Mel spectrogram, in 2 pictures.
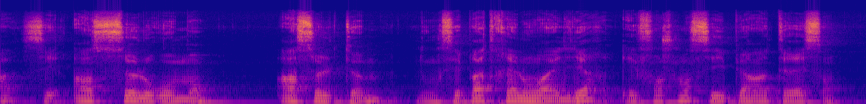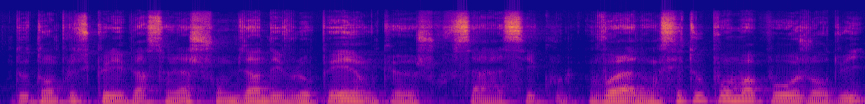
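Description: Speaking at a very fast pace, a man with a fairly low pitch and a dark, mellow, somewhat breathy tone uses ordinary pitch variation. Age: 20s. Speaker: podcast host. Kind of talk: solo monologue podcast. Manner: casual.

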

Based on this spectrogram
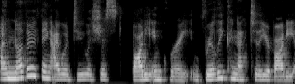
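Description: A woman with an American accent speaks at a fairly slow pace in an ordinary speaking voice, her pitch varying in an ordinary way. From Montana, US. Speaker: purpose coach. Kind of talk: interview conversation.

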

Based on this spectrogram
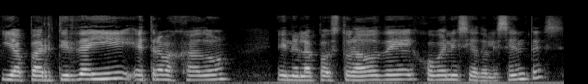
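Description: In an ordinary speaking voice, a woman talks at a moderate pace in a fairly high pitch, with fairly even intonation and very even loudness. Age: 30s. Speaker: podcast co-host. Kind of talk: casual chat; scripted narration.

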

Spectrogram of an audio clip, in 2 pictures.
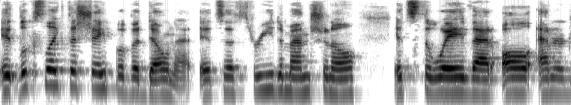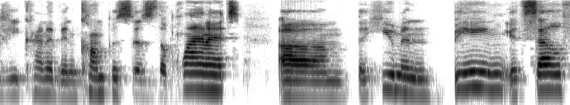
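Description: A woman speaks in an unremarkable speaking voice at a medium pitch, a fairly slow pace and with ordinary pitch variation. The recording is very clean with a silent background. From Wisconsin, Milwaukee. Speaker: podcast participant matched with a stranger. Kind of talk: casual chat.

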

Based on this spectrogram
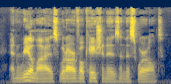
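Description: Recorded very cleanly against a silent background, a man with a fairly low pitch talks at a fairly slow pace. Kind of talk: audiobook reading of a scholarly theology text. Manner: formal, measured, even-paced academic delivery.

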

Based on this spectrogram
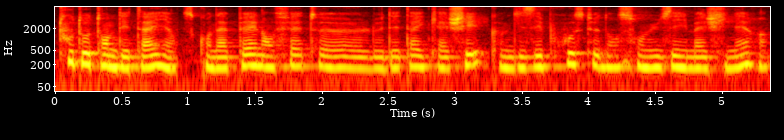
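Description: A woman's fairly low, flat monotone at a moderate pace, with noticeable background noise. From Paris suburbs (Val-de-Marne), born in Morocco. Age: 30s. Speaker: art historian and curator. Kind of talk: interview conversation.

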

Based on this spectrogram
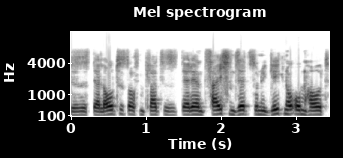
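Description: This man's voice has a dark, mellow tone. His delivery stays flat and monotone. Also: dry, close sound with no echo. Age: 30s. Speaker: youth football scout and teacher. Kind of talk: casual chat. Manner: hesitant, many filler sounds.

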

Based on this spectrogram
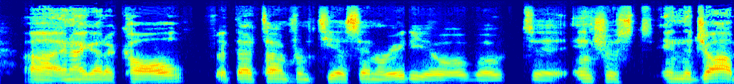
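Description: Recorded dry and close with no echo, a man with a Canadian prairie accent speaks in a monotone, flat intonation. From Manitoba, Canada (small town). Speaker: former pro hockey player and TV color commentator. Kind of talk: casual interview.

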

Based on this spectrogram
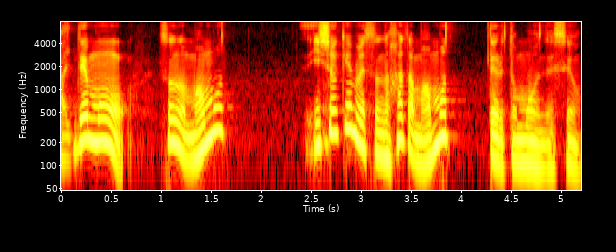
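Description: Long pauses come often in this fairly unhurried delivery. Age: 40s. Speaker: beauty clinic doctor. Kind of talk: casual chat.

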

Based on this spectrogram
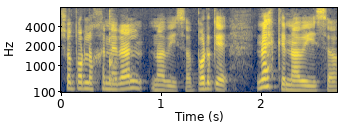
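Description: A woman talks with lively intonation in a plain, everyday voice. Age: 60s. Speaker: writer. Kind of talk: casual chat.

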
